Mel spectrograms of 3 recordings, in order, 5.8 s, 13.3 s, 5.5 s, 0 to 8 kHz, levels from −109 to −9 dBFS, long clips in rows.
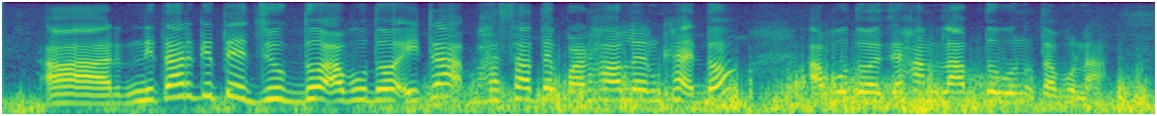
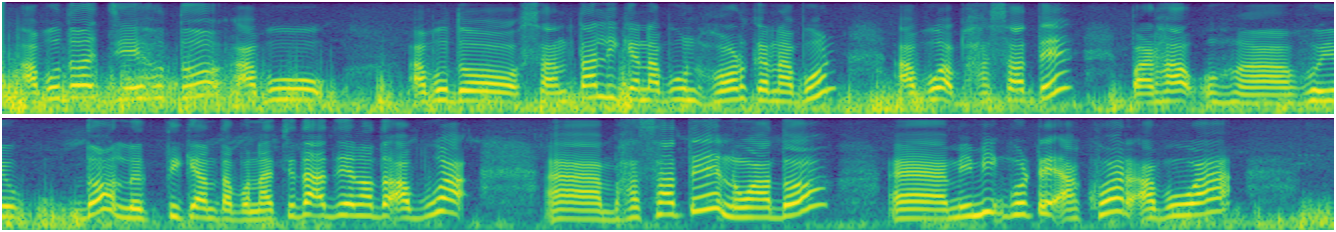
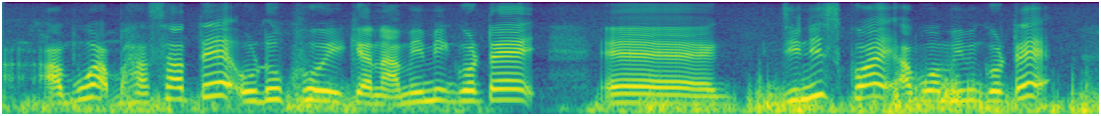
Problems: background sounds at intervals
